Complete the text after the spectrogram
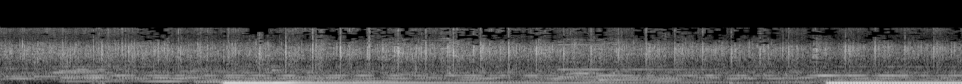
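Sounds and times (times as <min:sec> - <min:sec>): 
crowd clapping: 0:00.0 - 0:09.6
low droning hum: 0:02.2 - 0:09.6.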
